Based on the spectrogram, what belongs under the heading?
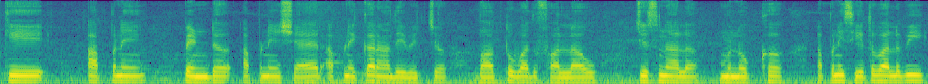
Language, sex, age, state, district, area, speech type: Punjabi, male, 18-30, Punjab, Mansa, urban, spontaneous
